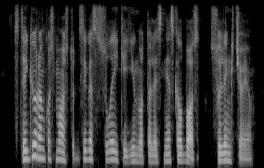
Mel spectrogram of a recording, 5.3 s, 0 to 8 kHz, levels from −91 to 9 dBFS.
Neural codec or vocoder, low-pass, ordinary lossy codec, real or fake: none; 7.2 kHz; Opus, 64 kbps; real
